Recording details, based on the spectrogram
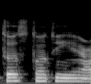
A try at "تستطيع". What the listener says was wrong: Make your ta flat. تستطيع, not ta.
